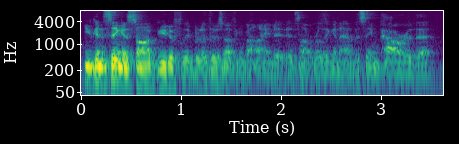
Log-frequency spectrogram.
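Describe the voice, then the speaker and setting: Deep-voiced man, relaxed and rambling. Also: very fast, a little hiss or hum. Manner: relaxed, thoughtful, rambling with fillers. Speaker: voice actor guest. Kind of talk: casual interview chat.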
